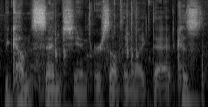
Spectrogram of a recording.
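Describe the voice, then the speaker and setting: Losing his voice, which keeps cracking, a young man chats with a friend about story ideas during a gaming session, rambling with many fillers. He talks at a medium pitch in a steady tone, a little fast, over a noisy background.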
